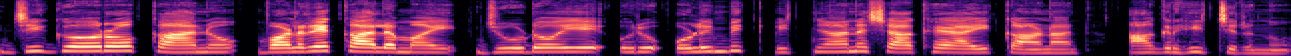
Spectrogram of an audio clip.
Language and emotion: Malayalam, neutral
